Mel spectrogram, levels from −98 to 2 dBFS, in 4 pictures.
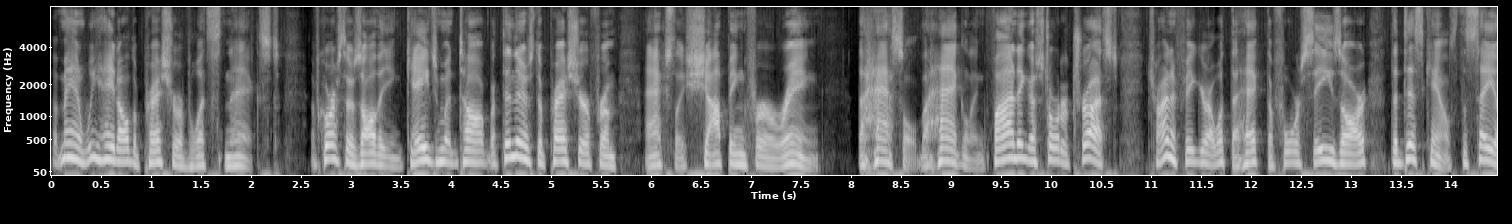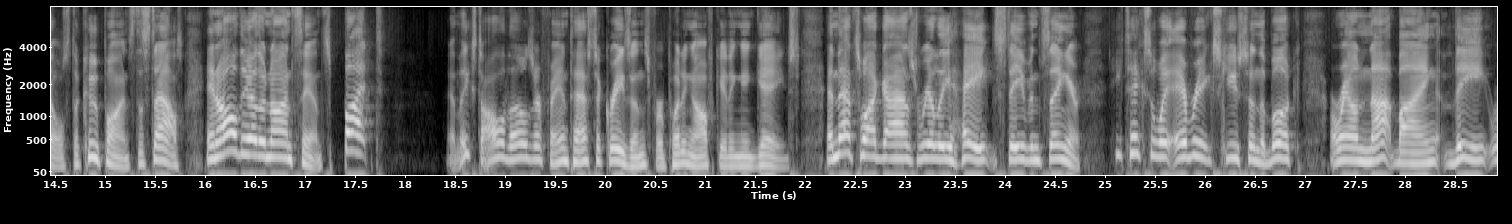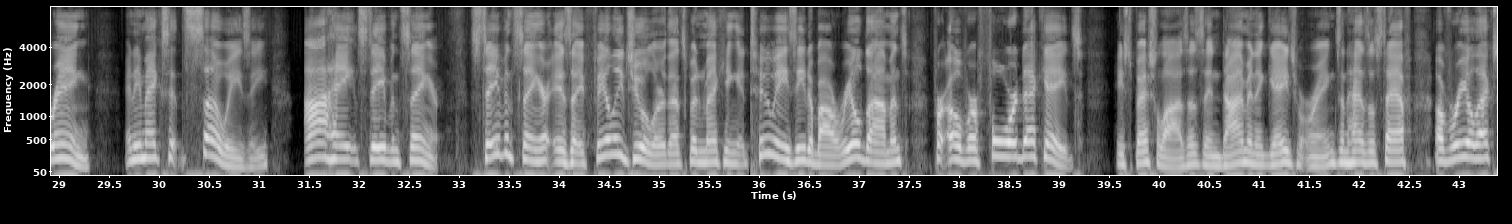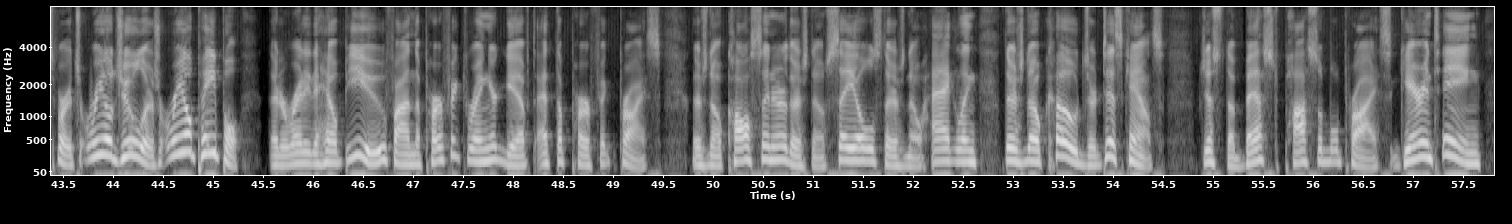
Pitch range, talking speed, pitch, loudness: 135-195 Hz, 185 wpm, 165 Hz, -20 LUFS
